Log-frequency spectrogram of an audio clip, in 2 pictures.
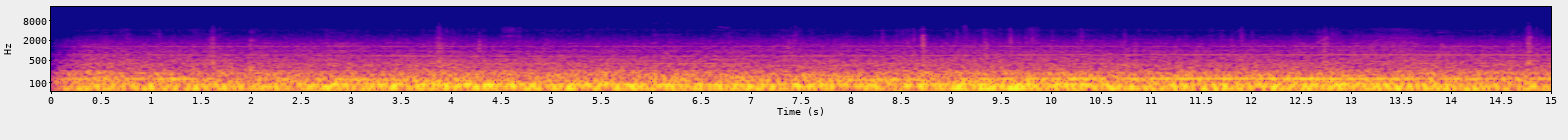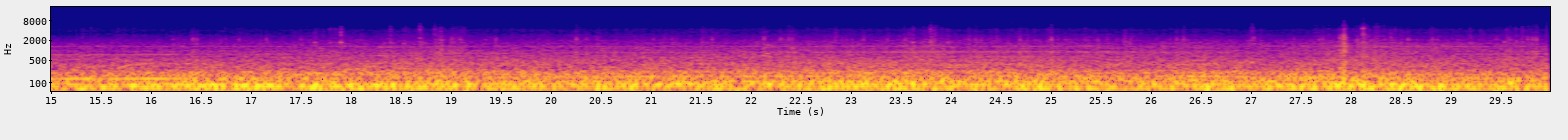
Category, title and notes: Sound effects > Vehicles
250808 160437-2 PH Travelling in the front of a bus
Travelling in the front of a bus. (Take 3) I made this recording while sitting in the front of a bus, just behind the driver, travelling from Manila to Palico, in the Philippines. Here, the road is quite bumpy sometimes. So, one can hear the atmosphere in the vehicle, with the engine, the bumps of the road, the driver honking sometimes, as well as some people talking and/or eventually using their mobile phones to watch some videos or make some video calls (but nothing disturbing), and the doors of the bus opening and closing when someone comes in or exits. Recorded in August 2025 with a Zoom H5studio (built-in XY microphones). Fade in/out applied in Audacity.
Philippines, bus, transportation, open, field-recording, atmosphere, horn, engine, noise, bump, travel, close, jolt, lurch, ambience, trip, voices, doors, road, soundscape, motor, people, vehicle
